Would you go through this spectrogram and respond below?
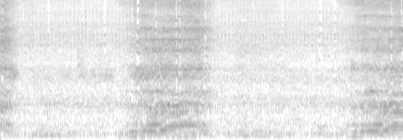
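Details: Loud, rough, low-pitched snores, two in five seconds, rising and falling with each breath; noisy snoring too loud for a listener to sleep.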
